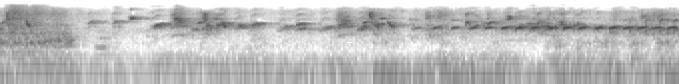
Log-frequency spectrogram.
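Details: Linnet and canary hybrid delivering scattered chirps and warbles, then a long, even, buzzy trill held for over a second at the end.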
